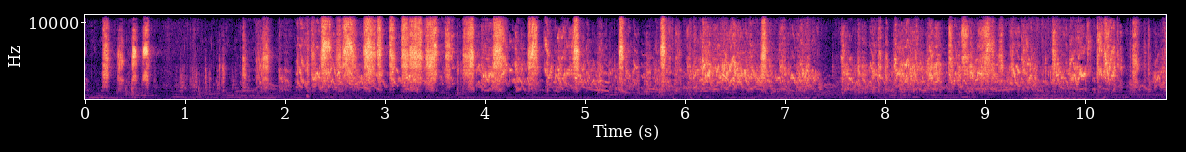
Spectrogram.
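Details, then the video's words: Budgerigars, called parakeets, chirping as a group: dense, overlapping high warbles and sharp ticks, continuous and busy after a quieter opening, with a few squawks. "Natural Parakeet Singing Birds | Parrots Chirping sounds"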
